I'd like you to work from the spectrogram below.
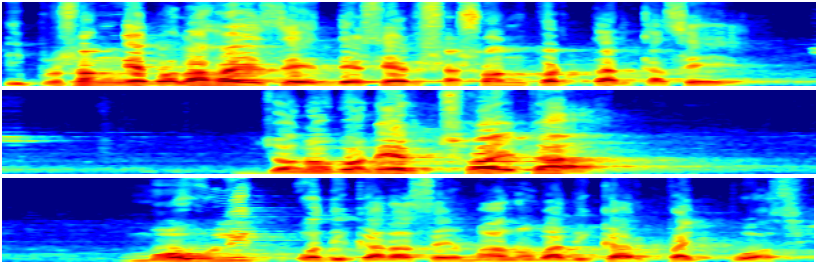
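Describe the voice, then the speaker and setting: Noticeable background noise beneath speech with typical pitch movement. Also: man, high pitch for a man. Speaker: Islamic scholar giving a religious sermon. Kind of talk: Bangla waz, public religious sermon.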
